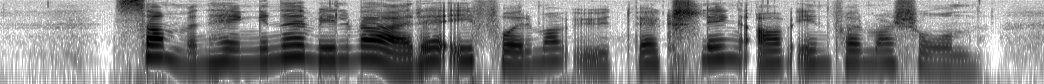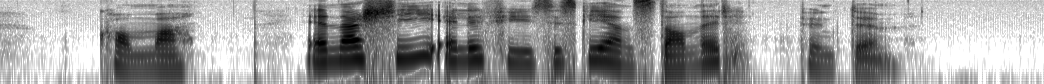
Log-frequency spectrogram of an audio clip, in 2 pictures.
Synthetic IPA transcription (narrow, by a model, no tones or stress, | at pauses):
sɑmənɦɛŋːənəʋɪlʋæːɾəʔɪfɔɾmɑːʋʉ̰ːt̪ʰʋɛkʂlɪŋɑ̰ːʋɪ̰nfɔɾmɑʂuːn | kʰɔmɑ | ʔɛnæʂiːʔɛlːəɾfyːsɪskəjɛnst̪ɑnəɾ | pʰʉŋk̚t̪ʉ̰m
